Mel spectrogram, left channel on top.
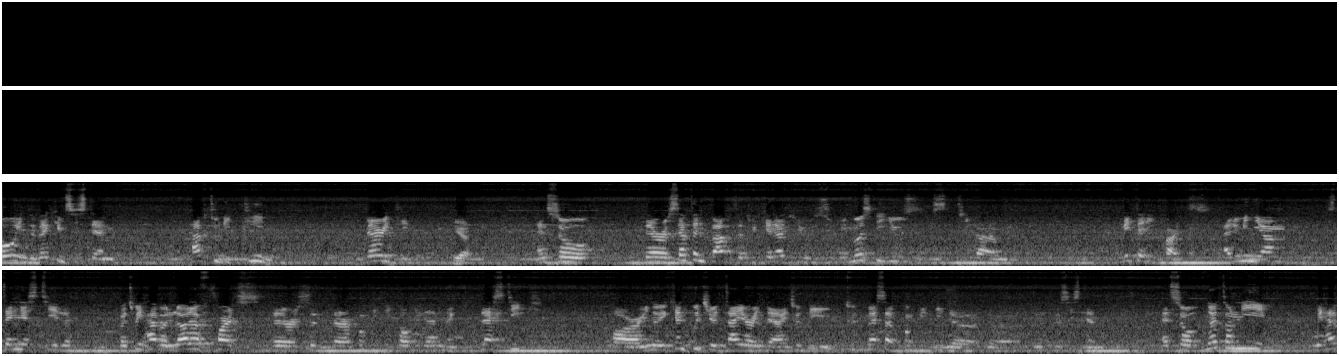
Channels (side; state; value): left; silent; digital silence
